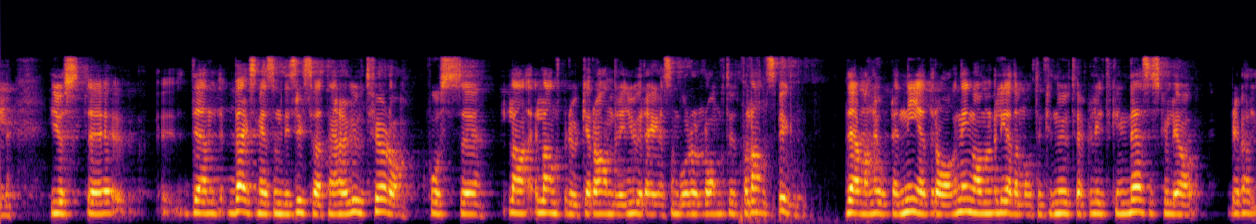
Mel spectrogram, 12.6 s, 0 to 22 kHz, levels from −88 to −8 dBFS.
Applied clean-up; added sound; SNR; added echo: neural mask model DeepFilterNet 3.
